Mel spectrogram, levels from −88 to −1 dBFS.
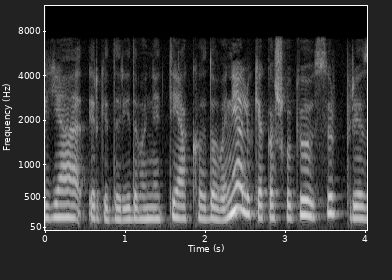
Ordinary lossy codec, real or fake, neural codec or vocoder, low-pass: MP3, 64 kbps; real; none; 7.2 kHz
